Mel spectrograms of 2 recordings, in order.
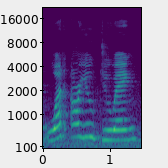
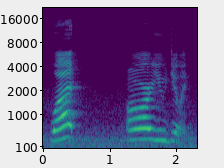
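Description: First: Said in the usual way. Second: "What" set apart, the rest falling; emphatic questioning. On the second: Real, not acted. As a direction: hit "What", stop, then drop through "are you doing". Repeats it with a pause.

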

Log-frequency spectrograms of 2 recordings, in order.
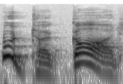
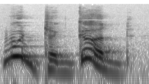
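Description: First: "God" said with its normal open vowel; theatrical "God" with an open ah sound; usual "God" vowel. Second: "God" said as "good"; affected "God" with the short oo of "good"; pronounced like "good". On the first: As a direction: intone "God" plainly, as in standard speech. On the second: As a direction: round "God" into "good", theatrically. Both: A narrator's reading. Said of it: "he was now pronouncing it good".

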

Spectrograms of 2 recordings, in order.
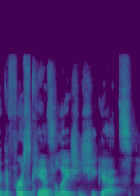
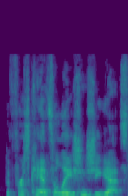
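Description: First: "first" hit hardest, a falling tune after; stress on first. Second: "cancellation" carries the main stress, falling after. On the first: Coach rephrasing for consultants, stress on first. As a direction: punch "first" and let the line fall. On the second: Coach correcting her phrasing, stress on cancellation. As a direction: lean on "cancellation" with a falling tune. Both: Shown as a demonstration. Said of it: "Let me put it that way".

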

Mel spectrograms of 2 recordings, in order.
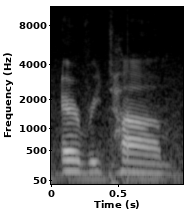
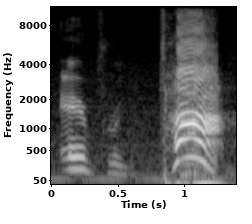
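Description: First: Said in the usual way. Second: "time" drawn out and shouted; slow it down, then blast "time"; emphatic shout. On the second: Real, not acted. Preacher hammering God's faithfulness, emphatic slow shout.

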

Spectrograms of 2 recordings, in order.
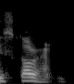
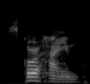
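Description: First: Skorheim with a weak ending, like SKOR-um; second syllable of Skorheim swallowed to a schwa; mispronounced surname. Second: Skorheim as SKOR-hime, softer; corrected surname. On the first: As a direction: say Skorheim with the last syllable reduced to "hum". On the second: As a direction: give Skorheim a full "hime" ending, rhyming with time. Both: Real, not acted. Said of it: "There you go".

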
